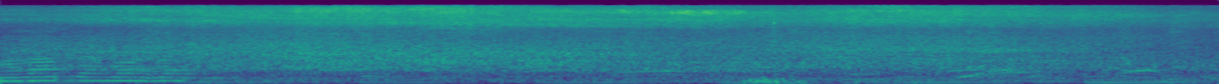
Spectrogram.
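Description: Racing bicycles sprinting past across a finish line: a rushing noise that swells through the middle and fades, over a low pulsing hum, with a brief voice at the start and near the end.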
